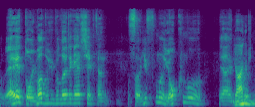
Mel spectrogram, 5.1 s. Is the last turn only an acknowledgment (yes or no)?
no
